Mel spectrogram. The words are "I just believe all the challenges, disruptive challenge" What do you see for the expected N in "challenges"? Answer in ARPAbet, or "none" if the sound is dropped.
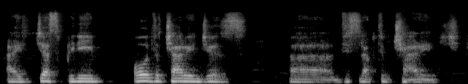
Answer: N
